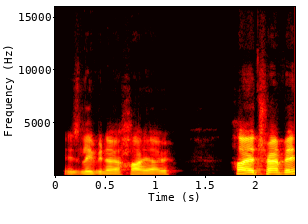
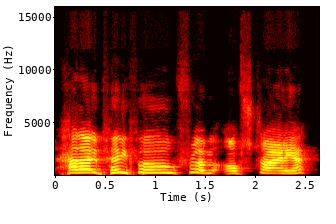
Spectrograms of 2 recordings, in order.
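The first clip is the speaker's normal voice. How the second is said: abartılı selamlama; 12 semitones higher, 5 dB louder, slower than usual. Pretend. Greets Australians in put-on voice.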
